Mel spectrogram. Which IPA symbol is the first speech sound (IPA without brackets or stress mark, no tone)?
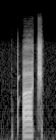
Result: pʼ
